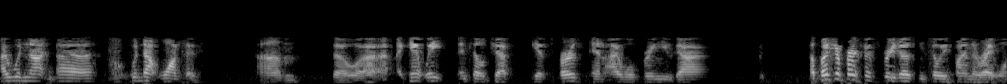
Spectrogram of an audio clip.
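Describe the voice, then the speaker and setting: This man's voice sits fairly high in pitch. He keeps a moderate pace but leaves long, frequent pauses. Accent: American. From US, Southern California (Los Angeles). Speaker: voicemail caller, fellow podcaster. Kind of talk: voicemail message. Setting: phone voicemail. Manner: halting, with many fillers.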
